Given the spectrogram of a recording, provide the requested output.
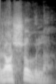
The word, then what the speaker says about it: rasgulla: yeah right you know it is rashogullah no it's not rasgulla and there is still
